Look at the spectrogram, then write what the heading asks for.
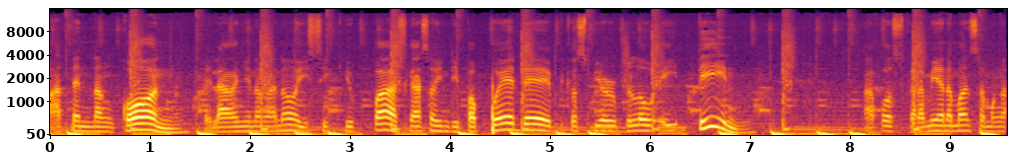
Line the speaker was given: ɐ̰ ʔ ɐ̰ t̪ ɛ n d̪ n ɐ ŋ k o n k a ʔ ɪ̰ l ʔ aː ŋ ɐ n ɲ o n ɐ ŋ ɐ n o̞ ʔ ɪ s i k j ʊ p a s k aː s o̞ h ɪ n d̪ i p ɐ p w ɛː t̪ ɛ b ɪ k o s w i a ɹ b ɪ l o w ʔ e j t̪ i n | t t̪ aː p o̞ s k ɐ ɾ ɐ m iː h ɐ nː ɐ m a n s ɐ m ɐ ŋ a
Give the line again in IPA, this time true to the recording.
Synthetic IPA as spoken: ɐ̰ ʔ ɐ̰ t̪ ɛ n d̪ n ɐ ŋ k o n k ɐ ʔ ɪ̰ l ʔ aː ŋ ɐ n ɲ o n ɐ ŋ ɐ n o̞ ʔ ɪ s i k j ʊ p a s k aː s o̞ h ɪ n d̪ i p ɐ p w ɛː d̪ ɛ b ɪ k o s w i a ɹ b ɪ l o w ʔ e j t̪ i n | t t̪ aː p o̞ s k ɐ ɾ ɐ m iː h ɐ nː ɐ m a n s ɐ m ɐ ŋ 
